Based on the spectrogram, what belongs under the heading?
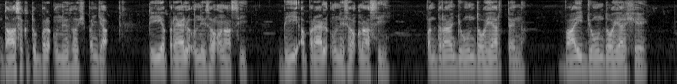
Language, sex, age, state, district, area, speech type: Punjabi, male, 18-30, Punjab, Mohali, rural, spontaneous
